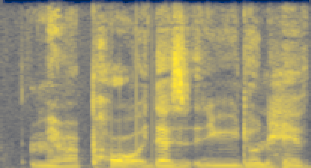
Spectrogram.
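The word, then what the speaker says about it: mirepoix: how it is spelled it is spelled different from how it is written. So always remember that mirao it's m i r e p o i x but the way you say it it's mappo it does you don't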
